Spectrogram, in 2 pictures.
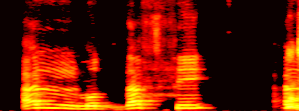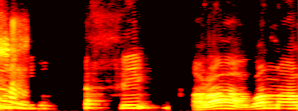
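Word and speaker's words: المدثر: হামজা ফাতহা, লাম সুকুন আল, এখানে শেষ। মিম দম্মা, দাল সুকুন মুদ, তাহলে আল মুদ। তারপরে দালের সাথে সাকে মিলাই দিবেন এবার। সা ফাতহা, সা, দাল ফাতহা, সা সুকুন দাস, সা কাসরা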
